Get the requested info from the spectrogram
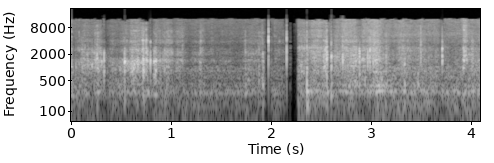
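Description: Thin box cardboard being folded and creased by hand close to the microphone: rubbing and crackling with many small clicks, broken by a brief dropout a little over two seconds in.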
